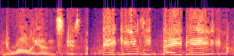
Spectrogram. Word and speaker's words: New Orleans: That's how you pronounce it, right? – No. – All right, so how do you pronounce it? Let's do it right. – All right, let's do it right. Drum roll, please. It's New Orleans.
